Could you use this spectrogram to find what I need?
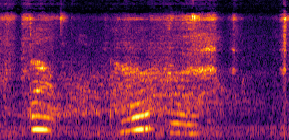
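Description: A young girl speaks softly close by.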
